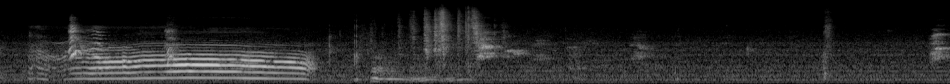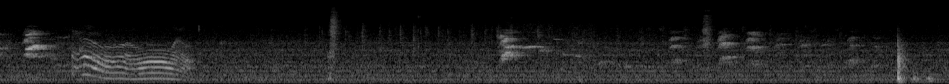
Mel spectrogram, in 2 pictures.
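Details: An elder sister dog replying with a howl to the younger dog's crying: one sustained, slightly arching howl of roughly two and a half seconds, then faint wavering whimpers and scattered soft noises in a quiet room.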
